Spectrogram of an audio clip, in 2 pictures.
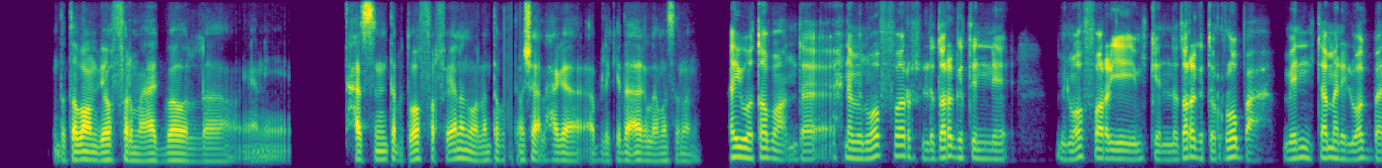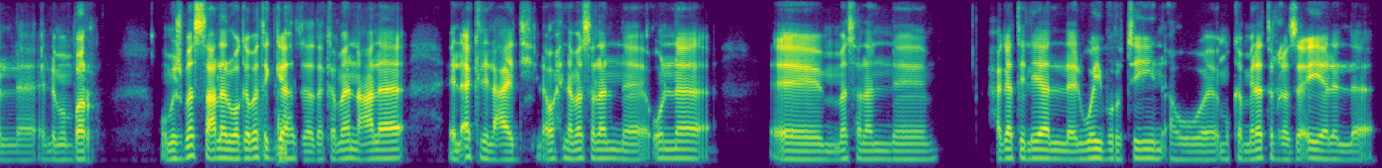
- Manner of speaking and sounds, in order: unintelligible speech; in English: "الواي بروتين"
- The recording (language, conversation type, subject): Arabic, podcast, إزاي تحافظ على أكل صحي بميزانية بسيطة؟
